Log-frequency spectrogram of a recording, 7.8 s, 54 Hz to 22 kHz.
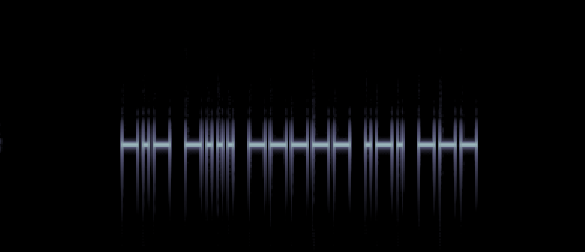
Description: Morse code, heard as a keyed tone, about 19 wpm, 700 Hz. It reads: KB0RO
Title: Speed Racing - USA 2x2 Call Signs 17wpm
